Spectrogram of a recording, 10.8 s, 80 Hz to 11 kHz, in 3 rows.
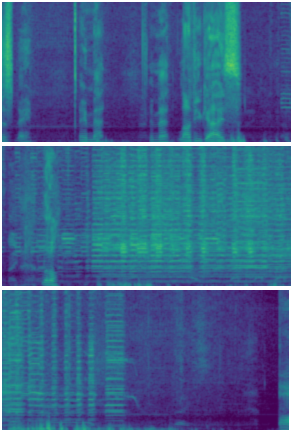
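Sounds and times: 
speech: 0.0s - 5.9s
car horns honking at a church in an industrial area: 3.5s - 9.1s.

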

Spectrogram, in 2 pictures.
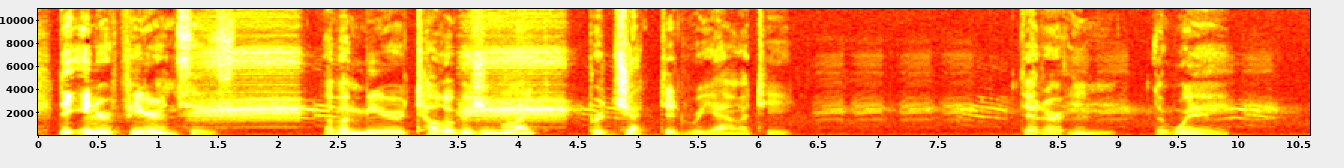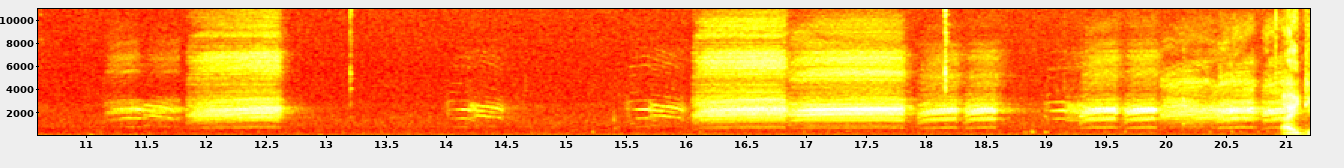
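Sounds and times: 
steady rushing background hiss: 0.0s - 21.1s
speech: 0.2s - 1.7s, 2.4s - 6.4s, 8.2s - 10.0s, 21.0s - 21.1s
Clark's Nutcracker family Columiana nucifraga counter-singing harsh calls in Oregon: 1.4s - 2.6s, 3.5s - 4.6s, 6.5s - 8.2s, 8.8s - 10.4s, 11.2s - 12.8s, 15.5s - 21.1s.

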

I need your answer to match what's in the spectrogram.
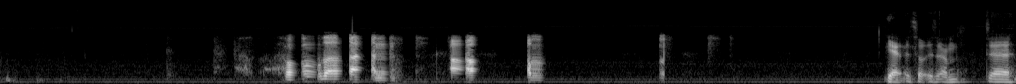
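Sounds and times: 
steady low electrical hum: 0.0s - 10.1s
voice through a bad cell phone connection, garbled and robotic: 2.2s - 5.5s
speech: 2.8s - 4.8s, 8.9s - 10.1s.

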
